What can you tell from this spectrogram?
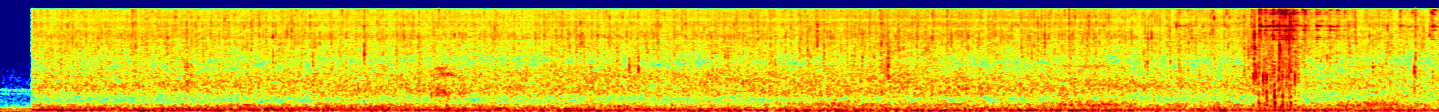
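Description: Steady outdoor background noise, an even hiss with a low rumble, with a brief louder rustle near the end.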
